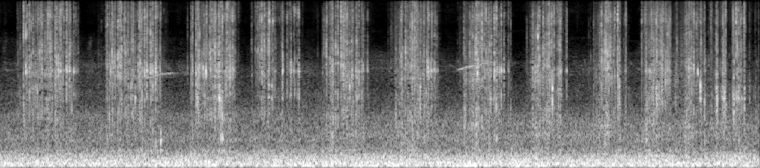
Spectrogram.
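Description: Long fingernails scratch and flick the brittle, splintered wood spikes on the dry, cracked, grey top of an old, solid, weathered tree stump. The result is repeated bursts of bright, crackly scratching over a steady low rumble, with the level holding fairly even throughout.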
